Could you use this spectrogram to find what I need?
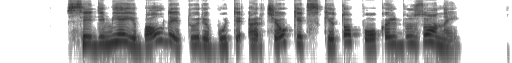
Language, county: Lithuanian, Kaunas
